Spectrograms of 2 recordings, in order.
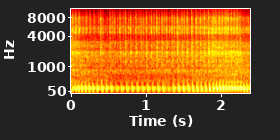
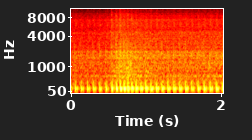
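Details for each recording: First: TVS Ntorq scooter before repair: uneven metallic clatter rides over the engine and rises with the revs. Loose magneto flywheel rotor; tightening the magnet fixes the noise. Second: TVS Ntorq scooter after magneto rotor was removed, refitted and tightened: even putt-putt at about ten beats a second with no clatter or scraping; idles cleanly, noise problem solved.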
